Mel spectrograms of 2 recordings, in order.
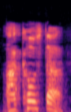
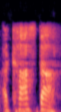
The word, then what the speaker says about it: Acosta: Just wanted to ask you, like in the word nachos in Spanish, the O, what kind of sound does it have? The A, what kind of sound does it have? Nachos. That's why you pronounce it Lucho Acosta. Acosta, not Acosta.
